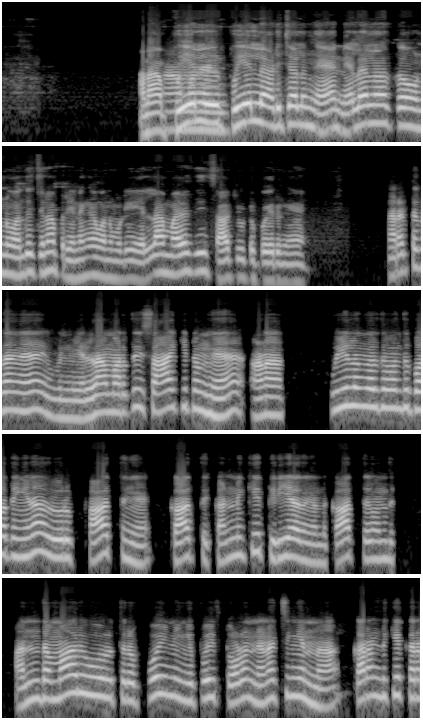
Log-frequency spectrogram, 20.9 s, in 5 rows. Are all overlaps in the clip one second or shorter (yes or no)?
yes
